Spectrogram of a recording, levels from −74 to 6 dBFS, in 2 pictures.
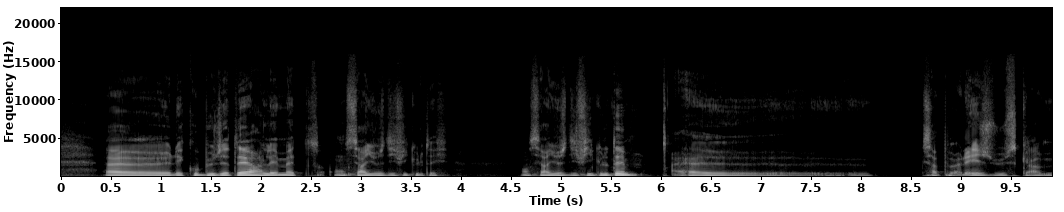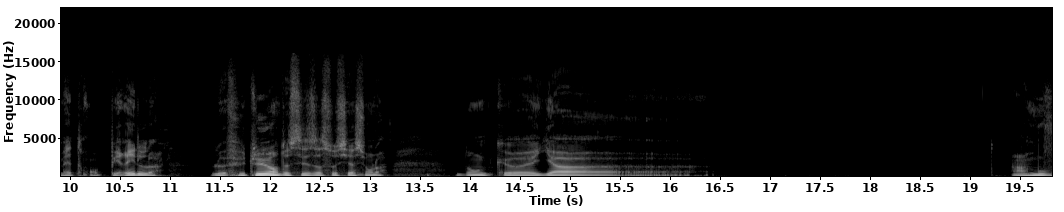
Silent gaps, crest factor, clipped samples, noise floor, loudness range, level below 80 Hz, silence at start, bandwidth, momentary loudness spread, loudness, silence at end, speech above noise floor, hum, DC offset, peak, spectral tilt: none; 20 dB; under 0.1%; -87 dBFS; 9 LU; -58 dBFS; 0 s; 15 kHz; 20 LU; -26 LUFS; 0 s; 61 dB; none; under 0.1%; -6 dBFS; -6.5 dB/octave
